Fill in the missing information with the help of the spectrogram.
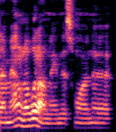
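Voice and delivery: usual speaking voice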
